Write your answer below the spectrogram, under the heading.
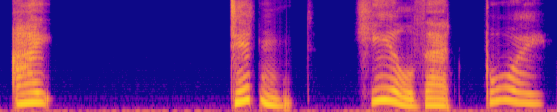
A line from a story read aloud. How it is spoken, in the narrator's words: she whispered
